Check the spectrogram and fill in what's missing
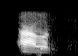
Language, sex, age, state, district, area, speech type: Kannada, male, 30-45, Karnataka, Udupi, rural, conversation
